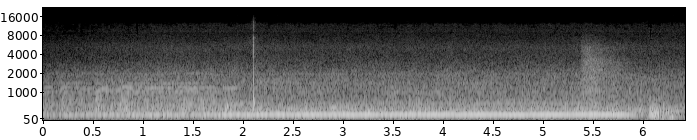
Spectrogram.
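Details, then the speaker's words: 2024 Sierra 4003MB trailer, bedroom slide-out retracting: steady low electric motor hum holding several seconds, then dropping off as the slide seats fully closed; normal retraction. "we're going to start here that's going to be our bedroom you can hear that coming in made sure everything was out of the way lights were off door is closed"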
